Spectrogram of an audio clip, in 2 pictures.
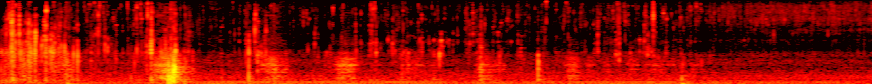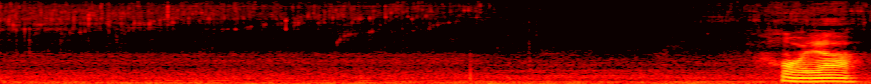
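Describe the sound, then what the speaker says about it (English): Milk kefir curds and whey being stirred close to the microphone, wet squelching, dripping and sloshing sounds that grow sparser, ending with a louder burst of a voice at the end. "So I'm gonna mix this up. I'm gonna mix the curds and whey up"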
